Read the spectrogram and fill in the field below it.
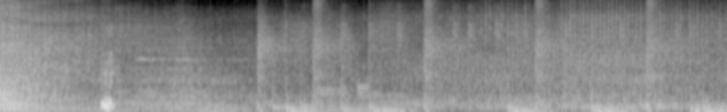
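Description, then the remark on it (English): A steady, rough engine drone of a borrowed plane in flight hums throughout with a low rumbling buzz, like a small propeller plane, with a few brief sharp clatters and whooshes rising over the continuous roar. “I went up in that plane and flew the best flight of my life.”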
